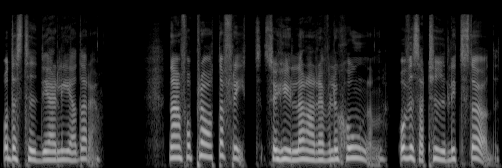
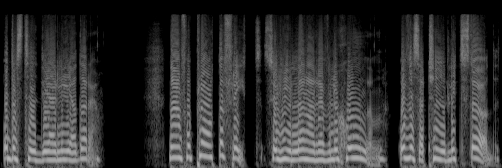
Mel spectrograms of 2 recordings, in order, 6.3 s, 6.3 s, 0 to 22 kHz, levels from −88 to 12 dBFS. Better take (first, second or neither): first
